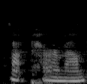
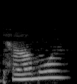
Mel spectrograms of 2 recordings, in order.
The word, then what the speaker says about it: Paramore: Is it not Paramount? That's the TV company, but it's like Paramore, I think. They do like the Crush Crush Crush song. Yeah, okay, that's how you say it.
